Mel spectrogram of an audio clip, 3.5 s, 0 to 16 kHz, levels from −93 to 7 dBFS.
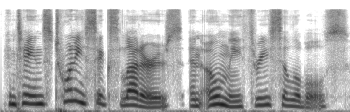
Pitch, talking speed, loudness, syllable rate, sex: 230 Hz, 135 wpm, -16 LUFS, 4.1 syllables/s, female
